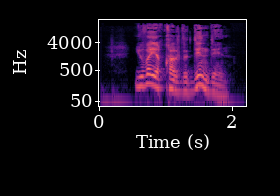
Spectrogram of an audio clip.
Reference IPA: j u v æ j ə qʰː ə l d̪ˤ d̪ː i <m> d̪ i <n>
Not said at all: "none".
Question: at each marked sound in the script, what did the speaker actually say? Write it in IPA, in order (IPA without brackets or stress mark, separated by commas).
n, n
